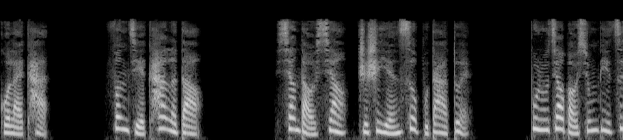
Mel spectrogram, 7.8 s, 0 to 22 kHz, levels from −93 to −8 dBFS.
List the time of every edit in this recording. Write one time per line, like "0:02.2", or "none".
0:04.4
